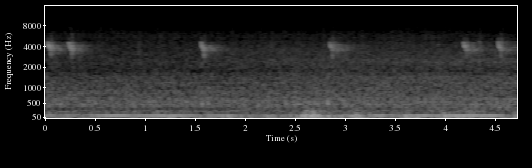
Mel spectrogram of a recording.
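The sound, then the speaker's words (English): Wild birds coming in give short, high, downward-slurred chirps, about half a dozen at irregular intervals, over steady wind rumble and a low droning hum, recorded with a parabolic microphone shielded from the wind. “I believe we got wild birds coming in now.”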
